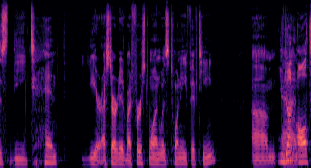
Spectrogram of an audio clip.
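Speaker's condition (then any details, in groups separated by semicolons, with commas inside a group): No condition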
